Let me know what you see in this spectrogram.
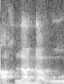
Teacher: Indonesian جو لوگ ہیں وہ ڈال پڑھ دیتے ہیں، اس کو اخلاڈاہو اس طرح سے پڑھ دیتے ہیں. افریقن جو ہے وہ تھوڑا سا اس کو پھر دال سے اور ڈال سے درمیان سی ساؤنڈ ادا کرتے ہیں.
